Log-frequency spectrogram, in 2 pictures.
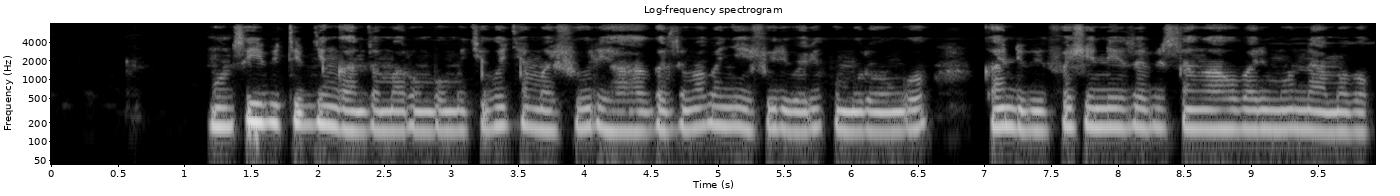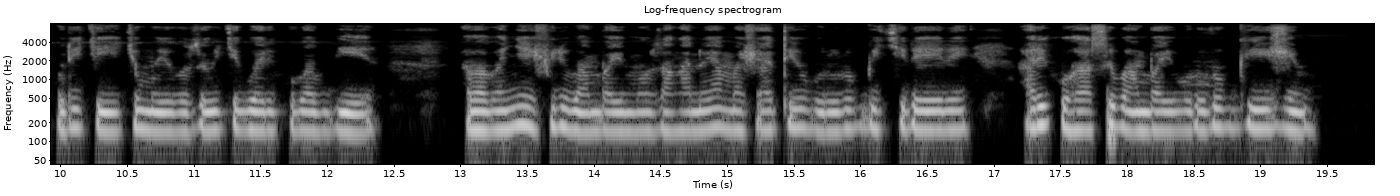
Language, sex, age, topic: Kinyarwanda, female, 25-35, education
